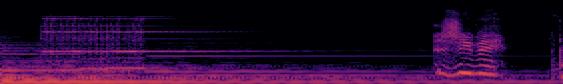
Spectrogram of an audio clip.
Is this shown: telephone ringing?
yes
